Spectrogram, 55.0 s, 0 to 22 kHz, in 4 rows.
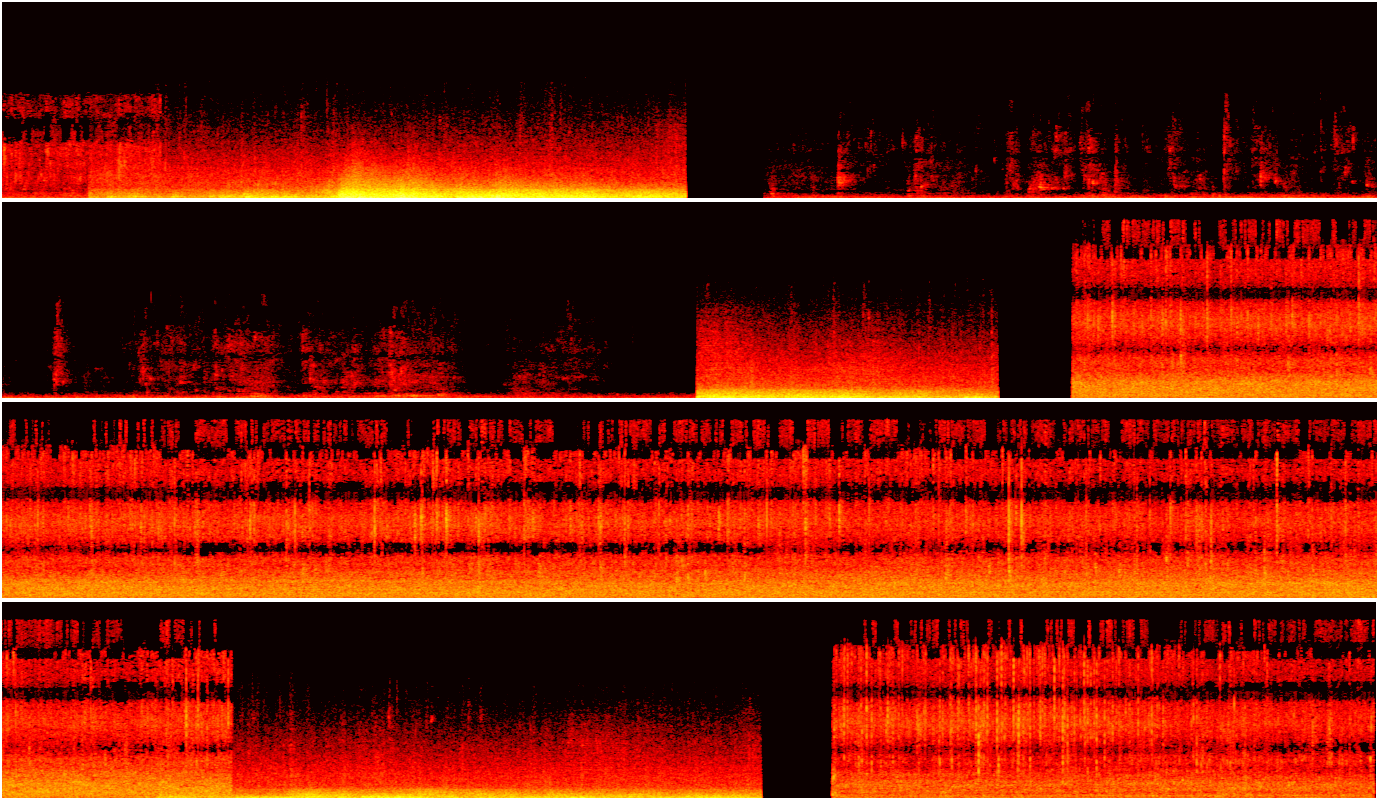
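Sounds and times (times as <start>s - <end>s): heavy rain hissing: 0.9s - 4.3s, 24.5s - 43.6s
deep rushing rain noise: 0.9s - 6.9s, 20.7s - 23.8s, 24.5s - 48.9s.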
